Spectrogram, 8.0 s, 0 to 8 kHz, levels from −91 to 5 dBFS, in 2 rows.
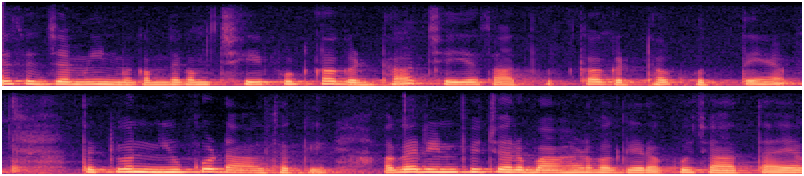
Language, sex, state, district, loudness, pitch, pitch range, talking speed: Hindi, female, Chhattisgarh, Sukma, -13 LUFS, 210 Hz, 200-235 Hz, 230 wpm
